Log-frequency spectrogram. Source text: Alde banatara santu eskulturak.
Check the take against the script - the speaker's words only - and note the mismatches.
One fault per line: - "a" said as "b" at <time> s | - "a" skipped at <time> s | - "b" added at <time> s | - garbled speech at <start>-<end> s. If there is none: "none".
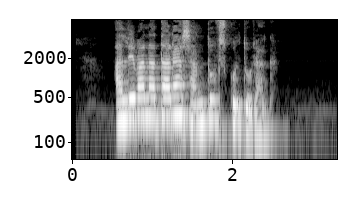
none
